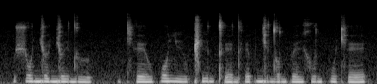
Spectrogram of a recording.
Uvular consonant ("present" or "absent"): absent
